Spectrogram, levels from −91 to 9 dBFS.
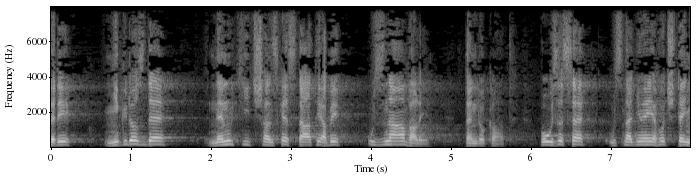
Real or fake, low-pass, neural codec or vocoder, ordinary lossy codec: real; none; none; none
